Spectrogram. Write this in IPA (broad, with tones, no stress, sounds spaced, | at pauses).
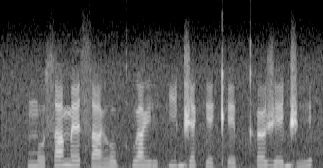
m o˨˩ s a˨˥ m ɛ˨˥ s a˨˩ ɣ o˧ kʷʰ a˧ ɣ e̤˧ k i˨˥ d͡ʒ ɛ˧ k e˨˩ kʼ e˨˩ p kʰ œ˨˥ ʒ e˨˥ d͡ʒ e̤˨˥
